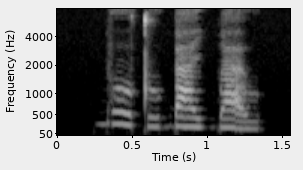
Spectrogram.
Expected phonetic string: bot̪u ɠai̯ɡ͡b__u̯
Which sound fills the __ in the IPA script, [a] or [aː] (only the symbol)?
a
